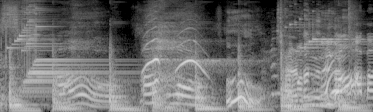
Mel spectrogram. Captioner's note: chills-inducing sound effect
